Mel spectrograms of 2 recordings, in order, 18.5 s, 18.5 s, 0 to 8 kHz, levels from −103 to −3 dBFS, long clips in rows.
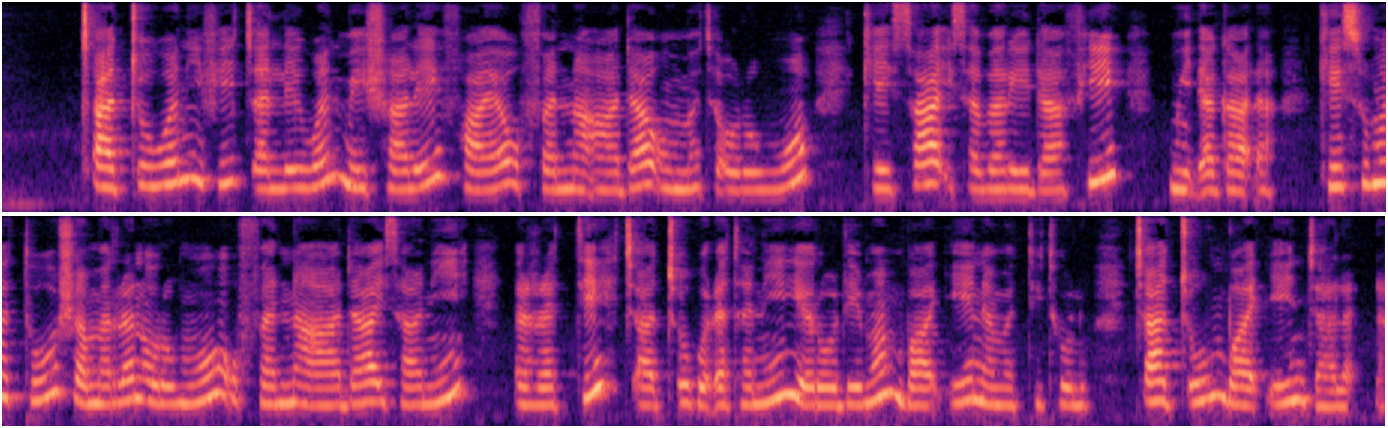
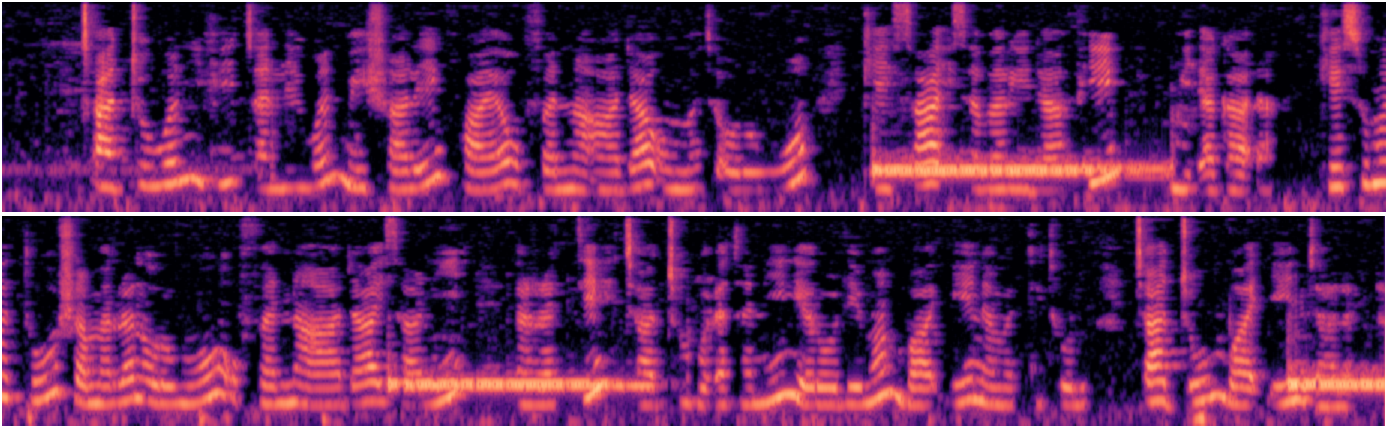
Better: first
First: none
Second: noise reduction (classical method Wiener filter)

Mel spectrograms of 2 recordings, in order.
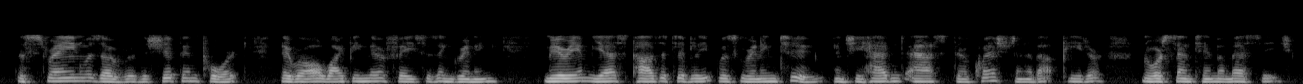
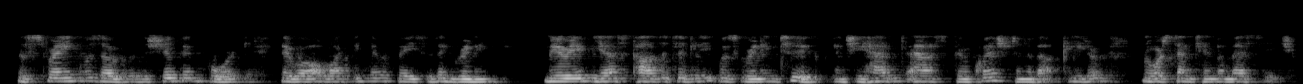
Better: first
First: none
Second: noise reduction (neural mask model DeepFilterNet 3)

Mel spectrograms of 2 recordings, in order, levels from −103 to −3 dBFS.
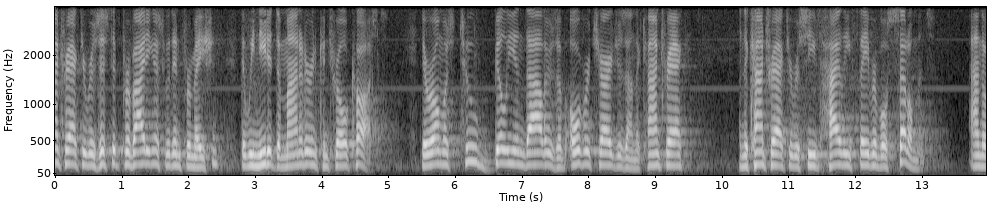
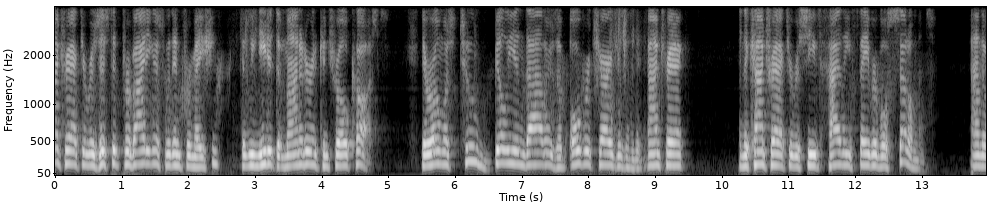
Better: first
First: none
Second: noise reduction (neural mask model DeepFilterNet 3)

